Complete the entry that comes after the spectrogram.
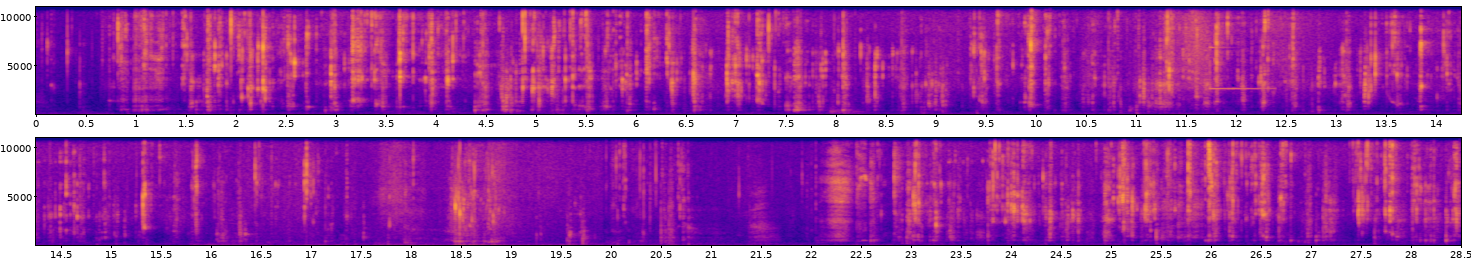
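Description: Close-miked wet chewing of chewy tteokbokki rice cakes in thick spicy sauce: sticky lip-smacking and clicking mouth sounds, with a short pause about three-quarters of the way through.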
